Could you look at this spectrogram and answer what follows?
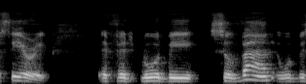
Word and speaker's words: Sylvan: tiny little correction sure my name is pronounced sylvan ah i you know i was going to ask but you know what you know why if you think about how you spell susan s-u-s-a-n it's the same kind of theory if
